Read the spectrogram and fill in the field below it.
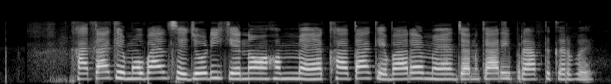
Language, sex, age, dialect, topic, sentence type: Maithili, female, 25-30, Angika, banking, question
